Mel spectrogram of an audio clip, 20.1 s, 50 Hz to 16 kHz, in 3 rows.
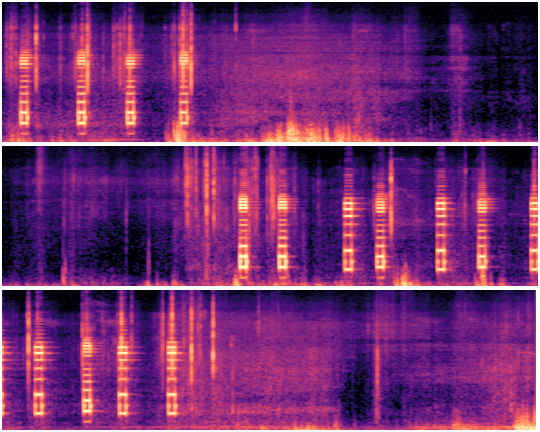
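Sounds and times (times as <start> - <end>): metal detector beeps: 0.1 - 2.4, 12.2 - 15.8.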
